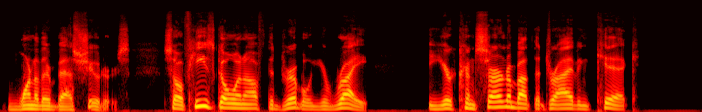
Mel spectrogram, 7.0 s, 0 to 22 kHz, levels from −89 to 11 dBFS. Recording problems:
none

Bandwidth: 14.5 kHz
